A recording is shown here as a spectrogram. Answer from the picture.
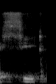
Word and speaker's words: Sikh: I need them to understand what I'm saying, and so I say Sikh on purpose. I purposely choose to pronounce it the American way, but I am aware of the correct way to say it, okay?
